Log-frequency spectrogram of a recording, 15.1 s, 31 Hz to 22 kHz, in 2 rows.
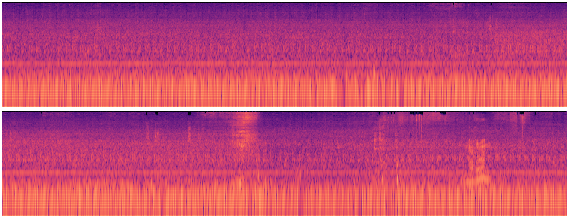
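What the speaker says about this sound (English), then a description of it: "the engine of the boat is a Lister SR2. I'm not sure what horsepower it is, but it sounds more like a dump truck" A Lister SR2 engine powering a boat chugs steadily throughout, a heavy, low, continuous diesel drone with a rhythmic knock, close and loud, with faint brief sounds above it.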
